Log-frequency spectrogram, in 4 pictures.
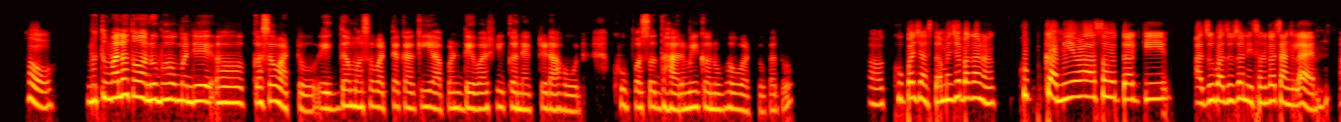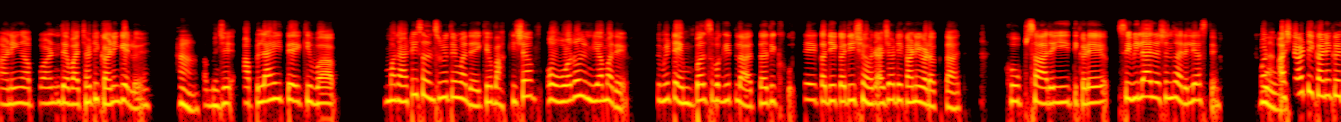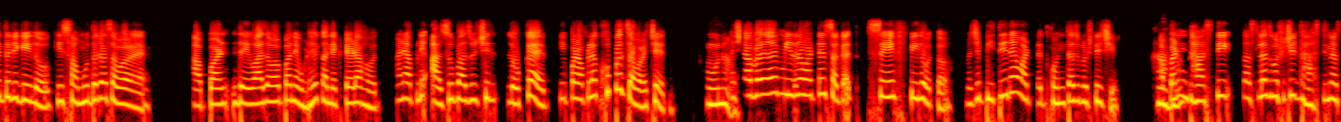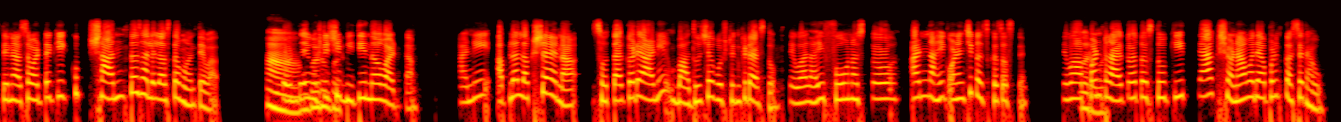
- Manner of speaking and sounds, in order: in English: "कनेक्टेड"; in English: "ओव्हरऑल"; in English: "टेम्पल्स"; in English: "सिव्हिलायझेशन"; in English: "कनेक्टेड"; in English: "सेफ फील"; in English: "ट्राय"
- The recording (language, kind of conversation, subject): Marathi, podcast, सूर्यास्त बघताना तुम्हाला कोणत्या भावना येतात?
